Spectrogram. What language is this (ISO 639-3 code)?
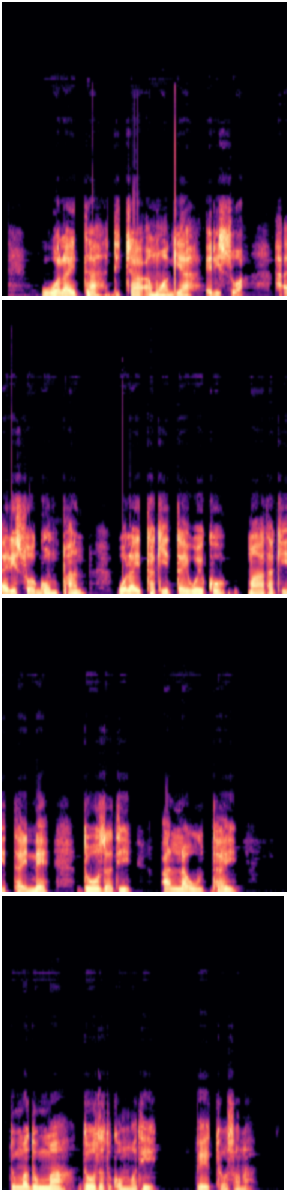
wal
